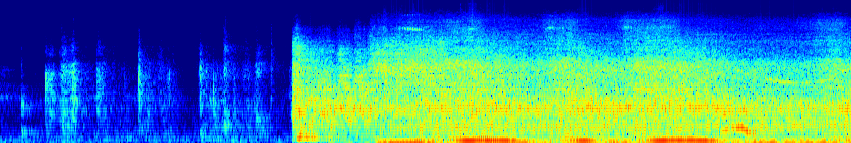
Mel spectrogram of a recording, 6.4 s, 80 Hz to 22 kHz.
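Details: Volvo 340 abandoned 25 years, first start on full choke, out of neutral, no oil pressure yet: a few clicks, then it catches and settles into a steady fast idle, even low rumble, no knocking.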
